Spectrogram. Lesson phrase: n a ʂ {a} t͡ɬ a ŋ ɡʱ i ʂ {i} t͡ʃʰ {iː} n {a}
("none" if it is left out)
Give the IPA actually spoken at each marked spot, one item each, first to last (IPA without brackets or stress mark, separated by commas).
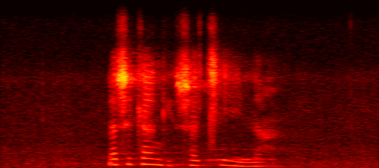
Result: i, a, iː, a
